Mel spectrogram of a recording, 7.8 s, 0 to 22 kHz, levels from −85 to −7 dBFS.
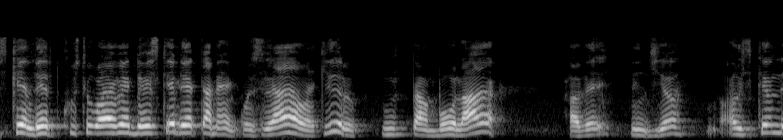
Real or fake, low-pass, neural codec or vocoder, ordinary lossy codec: fake; 7.2 kHz; codec, 16 kHz, 2 kbps, FunCodec, trained on LibriTTS, 25 frames a second; none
